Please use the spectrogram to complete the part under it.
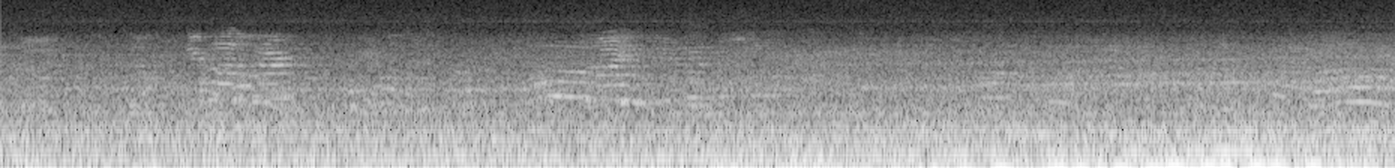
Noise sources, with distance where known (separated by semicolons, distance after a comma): person or small group talking, near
